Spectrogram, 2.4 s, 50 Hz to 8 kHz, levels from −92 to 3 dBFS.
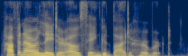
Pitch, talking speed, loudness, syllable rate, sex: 205 Hz, 280 wpm, -19 LUFS, 6.4 syllables/s, female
